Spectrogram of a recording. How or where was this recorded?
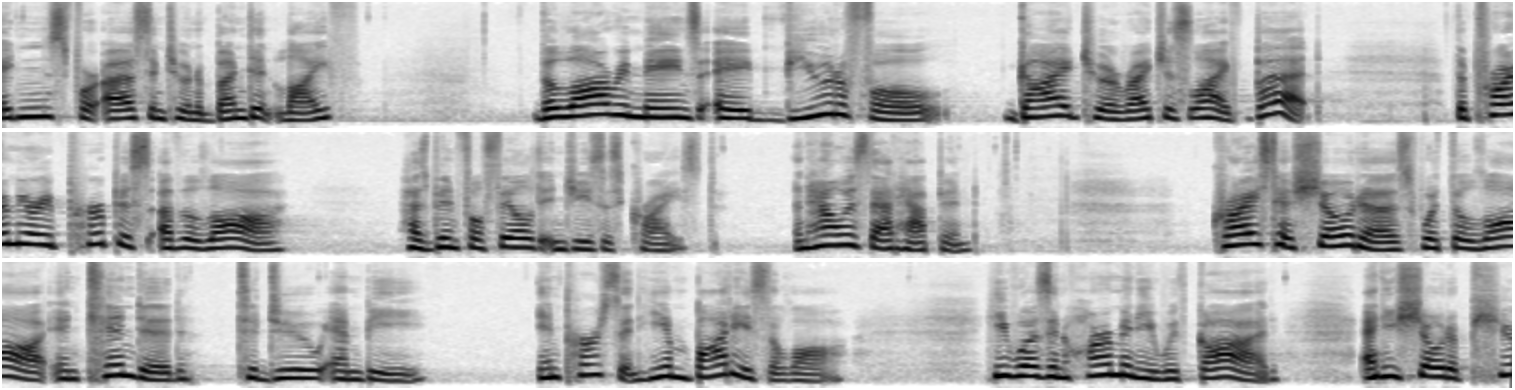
large echoing room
